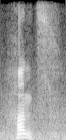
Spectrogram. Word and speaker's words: Hans: Lastly, before I stop talking a lot, please pronounce my name in a German accent. Hans. Hans. This is how you would say it. It's not very different than what I usually always said.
